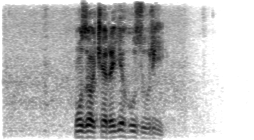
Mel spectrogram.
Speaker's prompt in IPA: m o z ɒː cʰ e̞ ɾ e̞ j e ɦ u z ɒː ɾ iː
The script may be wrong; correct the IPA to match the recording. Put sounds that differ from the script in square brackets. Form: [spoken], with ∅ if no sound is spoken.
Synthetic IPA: m o z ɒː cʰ e̞ ɾ e̞ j e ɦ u z [uː] ɾ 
